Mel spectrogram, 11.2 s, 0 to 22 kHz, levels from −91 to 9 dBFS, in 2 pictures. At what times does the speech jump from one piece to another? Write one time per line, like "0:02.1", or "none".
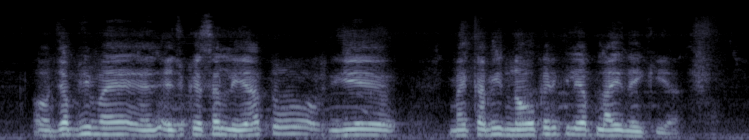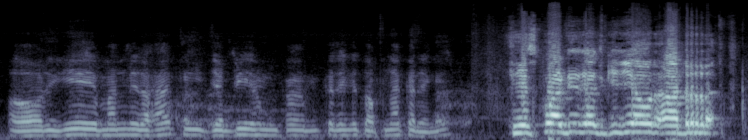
0:09.1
